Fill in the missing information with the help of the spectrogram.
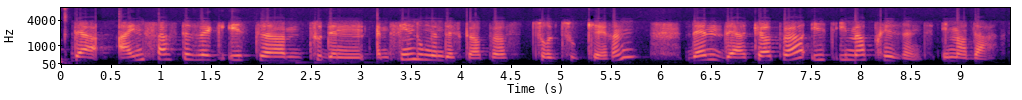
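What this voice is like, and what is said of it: Foreign accent in German. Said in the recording (German): “Das ist ein wunderbaren Akzent. Macht Spaß, dir zuzuhören.”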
